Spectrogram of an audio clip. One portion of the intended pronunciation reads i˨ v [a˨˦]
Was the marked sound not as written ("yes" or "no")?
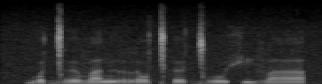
no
